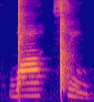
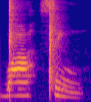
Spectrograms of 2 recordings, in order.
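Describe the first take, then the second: First: Wa-sing split into two clear beats; segmented syllables. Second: Wa-sing, spoken as Wa then sing, t dropped; as pronounced. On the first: Teacher segmenting a word for kids, two beats. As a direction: clap it out, Wa, sing. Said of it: "When I segment the word Watson, I hear two syllables". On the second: Teacher showing true pronunciation to children, t dropped. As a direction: say Watson the way it sounds, Wa-sing. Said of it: "clap the syllables the way it's pronounced". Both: Shown as a demonstration.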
